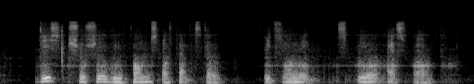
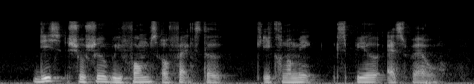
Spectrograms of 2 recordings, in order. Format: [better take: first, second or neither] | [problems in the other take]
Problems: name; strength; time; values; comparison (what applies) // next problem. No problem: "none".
second | noise reduction (neural mask model RNNoise)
